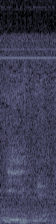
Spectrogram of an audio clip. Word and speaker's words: evening: and you're abnormally artificial not using the normal english way of saying the word evening it's been two syllables only for about 500 years now right good evening i've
